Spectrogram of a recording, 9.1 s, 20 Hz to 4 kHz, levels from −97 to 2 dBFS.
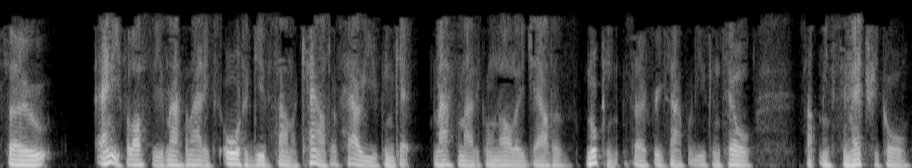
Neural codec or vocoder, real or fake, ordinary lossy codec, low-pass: none; real; MP3, 24 kbps; 3.6 kHz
